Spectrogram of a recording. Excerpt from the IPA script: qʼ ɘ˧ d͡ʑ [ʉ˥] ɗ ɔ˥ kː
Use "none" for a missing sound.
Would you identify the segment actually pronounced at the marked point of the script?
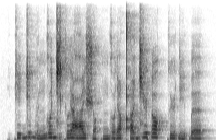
ʉ˥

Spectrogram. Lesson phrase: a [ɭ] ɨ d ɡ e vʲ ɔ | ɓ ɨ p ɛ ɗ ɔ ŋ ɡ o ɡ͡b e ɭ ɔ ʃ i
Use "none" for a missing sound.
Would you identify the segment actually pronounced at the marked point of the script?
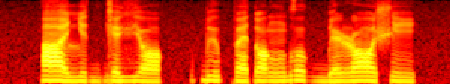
ʎ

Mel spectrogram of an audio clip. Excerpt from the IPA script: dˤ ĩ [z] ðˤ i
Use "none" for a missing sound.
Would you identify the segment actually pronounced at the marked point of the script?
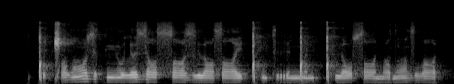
z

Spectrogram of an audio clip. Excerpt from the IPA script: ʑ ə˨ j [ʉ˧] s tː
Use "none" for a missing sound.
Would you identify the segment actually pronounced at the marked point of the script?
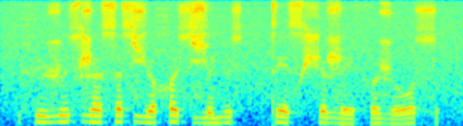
ʉ˧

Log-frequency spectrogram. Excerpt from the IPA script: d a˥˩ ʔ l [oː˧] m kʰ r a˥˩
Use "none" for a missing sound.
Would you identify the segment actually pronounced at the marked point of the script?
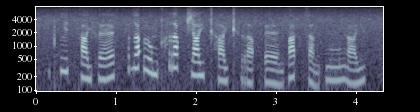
o˧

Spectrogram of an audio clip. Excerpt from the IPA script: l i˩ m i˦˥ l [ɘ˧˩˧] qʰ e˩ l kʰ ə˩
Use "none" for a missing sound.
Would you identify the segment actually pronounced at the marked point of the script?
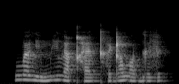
ɘ˧˩˧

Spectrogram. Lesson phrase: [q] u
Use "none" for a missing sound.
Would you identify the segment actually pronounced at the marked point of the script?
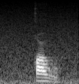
q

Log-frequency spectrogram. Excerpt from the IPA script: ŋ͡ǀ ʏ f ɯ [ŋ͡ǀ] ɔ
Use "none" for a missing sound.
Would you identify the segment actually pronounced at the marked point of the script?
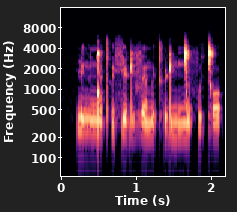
ǀ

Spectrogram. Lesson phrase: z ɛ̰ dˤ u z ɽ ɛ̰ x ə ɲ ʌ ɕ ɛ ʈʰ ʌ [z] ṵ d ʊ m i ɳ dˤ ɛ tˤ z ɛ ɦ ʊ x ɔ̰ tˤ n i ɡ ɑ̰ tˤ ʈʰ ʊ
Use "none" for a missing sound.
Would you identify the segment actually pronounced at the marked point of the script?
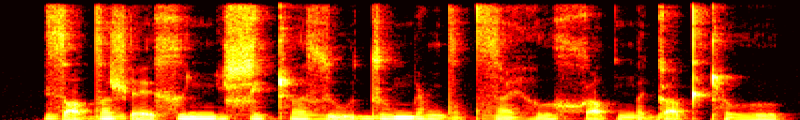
z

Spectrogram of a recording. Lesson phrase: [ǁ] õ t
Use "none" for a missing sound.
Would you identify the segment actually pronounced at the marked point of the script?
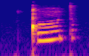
ǃ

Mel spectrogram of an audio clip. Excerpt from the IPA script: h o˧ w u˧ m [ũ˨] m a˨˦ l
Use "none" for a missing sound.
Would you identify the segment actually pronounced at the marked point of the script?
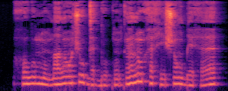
ũ˨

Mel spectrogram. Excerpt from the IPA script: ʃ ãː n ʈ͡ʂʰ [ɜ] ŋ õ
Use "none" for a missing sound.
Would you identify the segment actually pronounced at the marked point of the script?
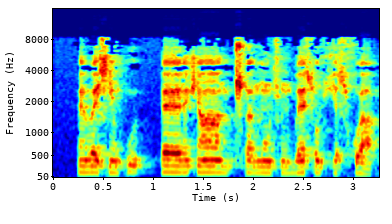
ɜ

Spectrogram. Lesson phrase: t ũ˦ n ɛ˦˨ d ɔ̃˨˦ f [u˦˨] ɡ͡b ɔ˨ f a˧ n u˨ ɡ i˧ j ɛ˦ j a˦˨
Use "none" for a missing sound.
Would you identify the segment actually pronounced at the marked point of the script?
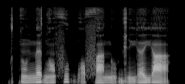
u˦˨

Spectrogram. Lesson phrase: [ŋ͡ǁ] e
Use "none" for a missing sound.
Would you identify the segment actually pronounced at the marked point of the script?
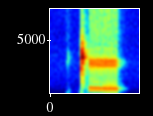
ǁ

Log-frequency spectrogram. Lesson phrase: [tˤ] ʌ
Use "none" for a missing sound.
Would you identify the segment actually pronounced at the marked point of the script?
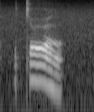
tˤ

